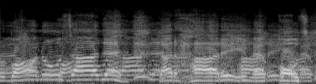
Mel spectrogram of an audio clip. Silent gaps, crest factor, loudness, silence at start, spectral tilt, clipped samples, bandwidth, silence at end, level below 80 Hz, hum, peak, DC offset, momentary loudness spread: none; 10 dB; -17 LUFS; 0 s; -5.5 dB/octave; under 0.1%; 14.5 kHz; 0 s; -52 dBFS; none; -6 dBFS; under 0.1%; 4 LU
